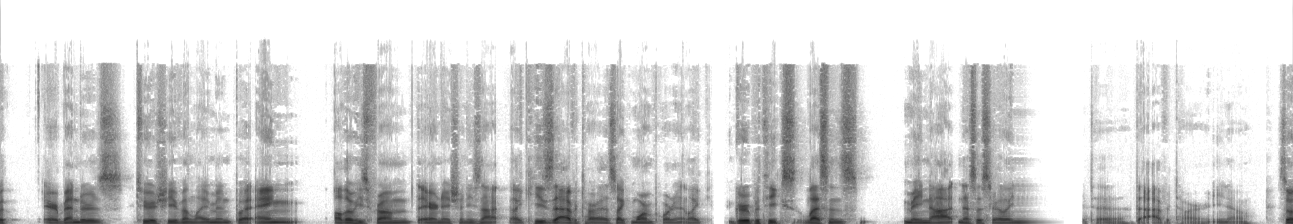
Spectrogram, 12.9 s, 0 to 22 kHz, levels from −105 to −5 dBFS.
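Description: Speech that breaks off after "lessons may not necessarily" at 10.15 s: the last sound stretches into a fading buzz, then about 0.36 s of silence, before the audio resumes at 10.85 s with "to the", about 0.68 s of speech gone. This is likely a long network dropout, with the receiver briefly papering over the gap before falling silent.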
